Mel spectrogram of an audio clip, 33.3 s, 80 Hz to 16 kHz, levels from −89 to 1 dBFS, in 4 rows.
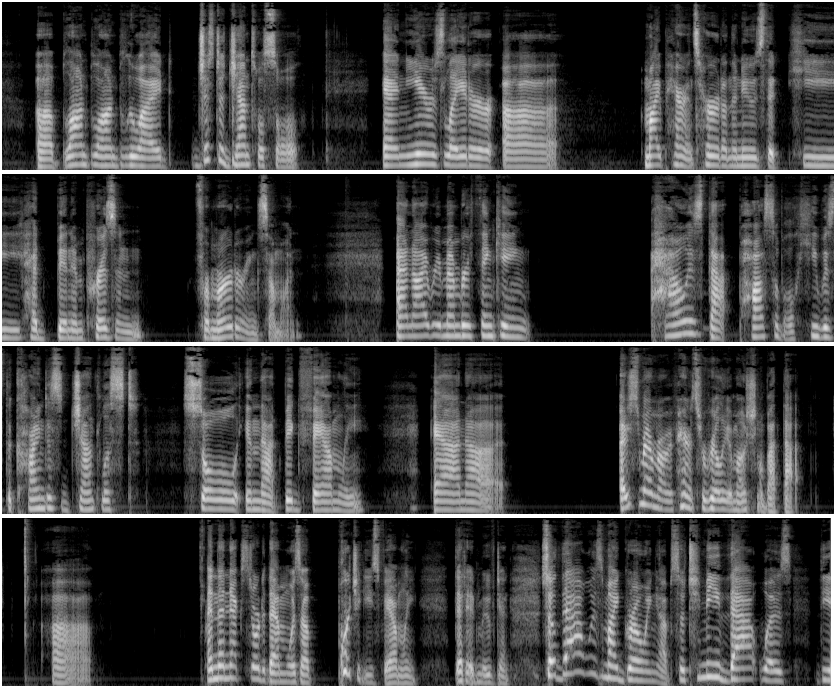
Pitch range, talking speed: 180-215 Hz, 150 wpm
